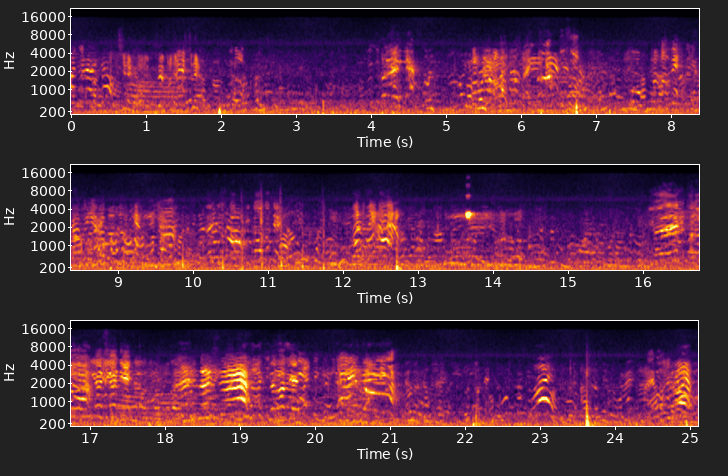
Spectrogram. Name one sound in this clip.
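Children shout and call out to each other across an open field.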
